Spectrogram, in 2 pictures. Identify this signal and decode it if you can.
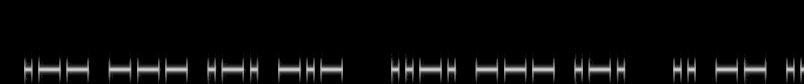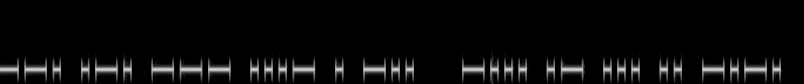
Morse code, heard as a keyed tone, about 17 wpm, 700 Hz. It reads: WORK FOR IMPROVED BASIC
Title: Pangram Challenge v2 - 17wpm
